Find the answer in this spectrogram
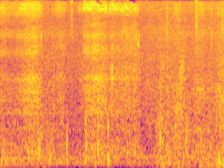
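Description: Near silence, with a few faint footsteps on asphalt.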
